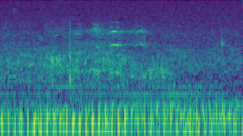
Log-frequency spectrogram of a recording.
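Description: A low, uneven rumble with nothing higher over it.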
